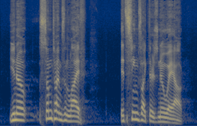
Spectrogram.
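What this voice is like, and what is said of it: Attempted New Zealand accent. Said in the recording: “I'm going to try my New Zealand accent here. This may ruin it”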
